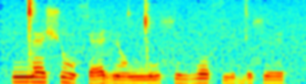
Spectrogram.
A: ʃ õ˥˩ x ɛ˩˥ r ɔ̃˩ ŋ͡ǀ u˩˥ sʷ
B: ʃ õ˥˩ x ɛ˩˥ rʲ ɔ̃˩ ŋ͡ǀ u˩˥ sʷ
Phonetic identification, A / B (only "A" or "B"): B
